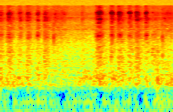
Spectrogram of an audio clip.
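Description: Very faint scratching and light tapping of a small hand-held tool on a paper lottery scratch card, with a loose cluster of soft ticks in the second half.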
